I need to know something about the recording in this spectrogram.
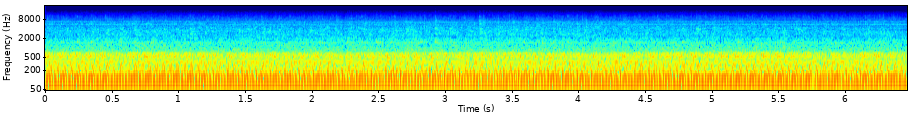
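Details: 1960 Pontiac Catalina 389 V8 sat since 1985, after points dwell adjustment to about 40° (target 30°): steady, even low idle burble, quieter, slightly higher and smooth, no misses or stumbles.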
